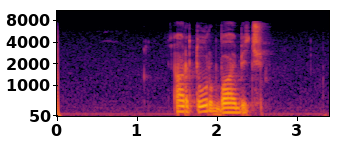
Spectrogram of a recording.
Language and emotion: Russian, neutral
